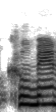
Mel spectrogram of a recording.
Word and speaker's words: cumin: we're also gonna use a little cumin or cumin depending on how you say it depending on how you were raised I'm gonna use a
